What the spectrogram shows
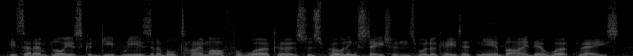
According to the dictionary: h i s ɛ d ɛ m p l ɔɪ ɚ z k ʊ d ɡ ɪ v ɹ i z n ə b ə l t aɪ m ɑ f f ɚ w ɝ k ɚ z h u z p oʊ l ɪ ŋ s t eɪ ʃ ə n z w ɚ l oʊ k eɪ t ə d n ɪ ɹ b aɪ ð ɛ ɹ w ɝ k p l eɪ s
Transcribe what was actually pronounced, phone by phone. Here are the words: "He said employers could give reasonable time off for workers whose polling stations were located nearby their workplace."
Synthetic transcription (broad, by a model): h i s ɛ d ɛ m p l ɔɪ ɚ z k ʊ d ɡ ɪ v ɹ i z n ə b ə l t aɪ m ɑ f f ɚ w ɝ k ɚ z h u z p oʊ l ɪ ŋ s t eɪ ʃ ə n z w ɚ l oʊ k eɪ t ə d n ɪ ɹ b aɪ ð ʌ ɹ w ɝ k p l eɪ s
